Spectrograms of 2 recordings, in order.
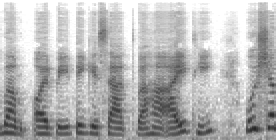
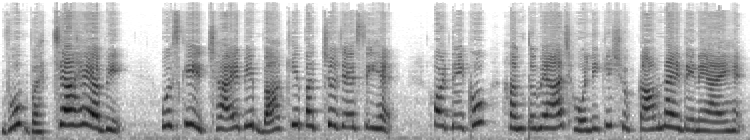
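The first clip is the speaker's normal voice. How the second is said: higher, louder firm reproach easing; higher voice reasoning with the father; firm but kind; 8 semitones higher, 4 dB louder than usual. Acted. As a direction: defend the child, then soften. Kashvi calms then greets.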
